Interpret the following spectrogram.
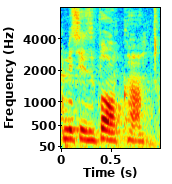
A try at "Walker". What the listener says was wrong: Walker. W is pronounced W. Your employer's name is Walker. Walker.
